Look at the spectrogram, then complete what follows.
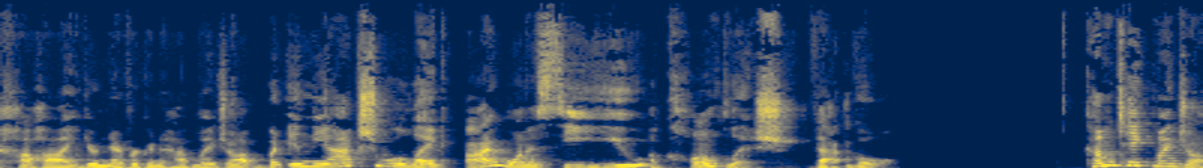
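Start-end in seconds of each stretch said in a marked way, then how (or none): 0.0-1.8 mock condescending tone, lower and faster. A speaker shows the wrong way to answer people who want their job; mock condescending tone. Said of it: "not in the like condescending way".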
